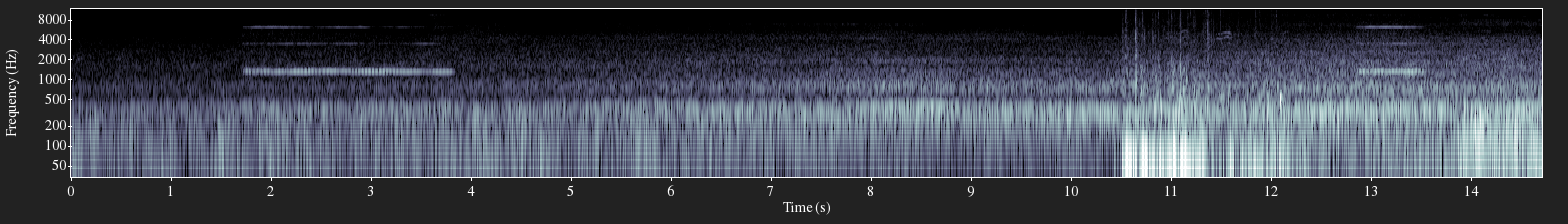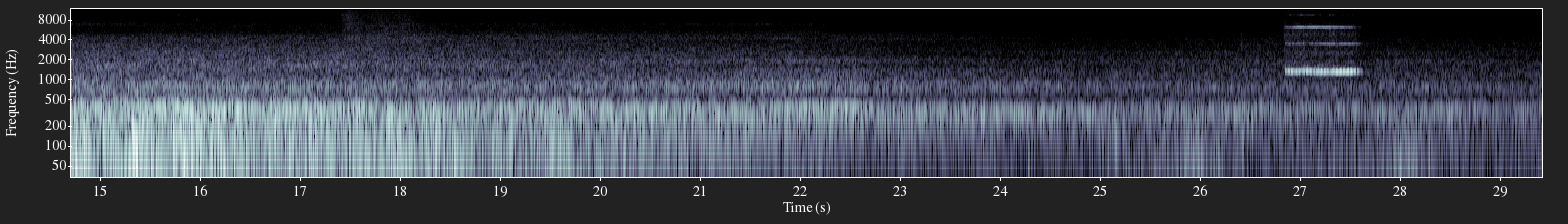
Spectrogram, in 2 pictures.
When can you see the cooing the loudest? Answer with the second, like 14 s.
11 s.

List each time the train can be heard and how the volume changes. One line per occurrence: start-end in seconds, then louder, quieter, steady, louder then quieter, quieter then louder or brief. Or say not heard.
0.0-29.3 louder then quieter.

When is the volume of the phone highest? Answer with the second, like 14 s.
27 s.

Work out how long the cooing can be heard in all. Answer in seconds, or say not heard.
2 s.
